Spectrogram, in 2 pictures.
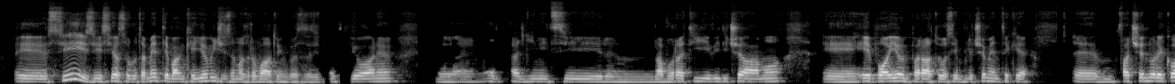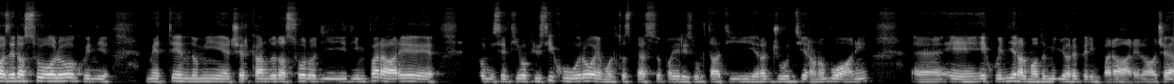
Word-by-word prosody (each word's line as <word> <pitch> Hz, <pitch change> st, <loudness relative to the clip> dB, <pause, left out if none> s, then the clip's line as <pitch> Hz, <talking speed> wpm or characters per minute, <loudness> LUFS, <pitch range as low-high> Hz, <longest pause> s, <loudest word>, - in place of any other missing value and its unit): Ehm, 135 Hz, -2 st, 0 dB
sì, 195 Hz, -, +1 dB
sì 140 Hz, +1 st, -1 dB
sì, 135 Hz, +3 st, +1 dB
assolutamente. 150 Hz, +3 st, +2 dB
Ma 135 Hz, -, +5 dB
anche 135 Hz, +1 st, -1 dB
io 155 Hz, +4 st, +3 dB
mi 165 Hz, -1 st, -2 dB
ci 140 Hz, -, -5 dB
sono 130 Hz, -1 st, -2 dB
trovato 125 Hz, -1 st, +2 dB
in 120 Hz, -, -4 dB
questa 115 Hz, 0 st, -6 dB
situazione, 135 Hz, +4 st, -1 dB, 0.4 s
ehm, 125 Hz, +2 st, -7 dB
a -, -, -5 dB
agli 130 Hz, -1 st, -3 dB
inizi, 130 Hz, 0 st, -3 dB
ehm, 120 Hz, -1 st, -5 dB
lavorativi, 140 Hz, +3 st, 0 dB
diciamo, 140 Hz, 0 st, +2 dB, 0.4 s
e 125 Hz, -1 st, -2 dB
e 145 Hz, -, +5 dB
poi 145 Hz, 0 st, +6 dB
ho -, -, +9 dB
imparato 135 Hz, -2 st, +4 dB
semplicemente 135 Hz, +2 st, -2 dB
che, -, -, -1 dB, 0.4 s
ehm, 130 Hz, -2 st, -2 dB
facendo 145 Hz, +5 st, +2 dB
le 155 Hz, -, +6 dB
cose 155 Hz, 0 st, +6 dB
da 155 Hz, 0 st, +6 dB
solo, 155 Hz, 0 st, +5 dB
quindi 130 Hz, -5 st, -5 dB, 0.4 s
mettendomi 140 Hz, +1 st, -3 dB
e 130 Hz, -, -3 dB
cercando 135 Hz, +1 st, 0 dB
da 135 Hz, -2 st, +2 dB
solo 145 Hz, -2 st, +1 dB
di 130 Hz, -1 st, -6 dB
di 135 Hz, -, -9 dB
imparare, 135 Hz, -2 st, +3 dB, 0.5 s
mi 130 Hz, -, -7 dB
sentivo 135 Hz, +2 st, -2 dB
più 140 Hz, +1 st, -8 dB
sicuro 150 Hz, -1 st, +2 dB
e -, -, 0 dB
molto 125 Hz, -1 st, -6 dB
spesso 125 Hz, 0 st, -4 dB
poi 130 Hz, -, -4 dB
i 125 Hz, -, -1 dB
risultati 125 Hz, +1 st, -4 dB
raggiunti 125 Hz, 0 st, -4 dB
erano 125 Hz, 0 st, -3 dB
buoni, 135 Hz, 0 st, -1 dB, 0.4 s
ehm, 115 Hz, -1 st, -4 dB
e 125 Hz, -1 st, -4 dB
e 140 Hz, -, -1 dB
quindi 140 Hz, +3 st, -5 dB
era 155 Hz, -, +5 dB
il 130 Hz, -, -1 dB
modo 125 Hz, 0 st, -1 dB
migliore 130 Hz, 0 st, -2 dB
per 125 Hz, -, -8 dB
imparare 115 Hz, -2 st, -2 dB
no; 115 Hz, 0 st, -2 dB
cioè, 130 Hz, +3 st, +2 dB
135 Hz, 175 wpm, -20 LUFS, 125-140 Hz, 0.5 s, ho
